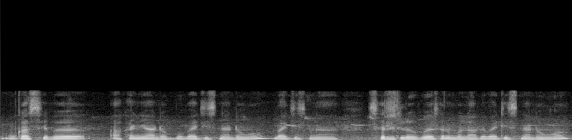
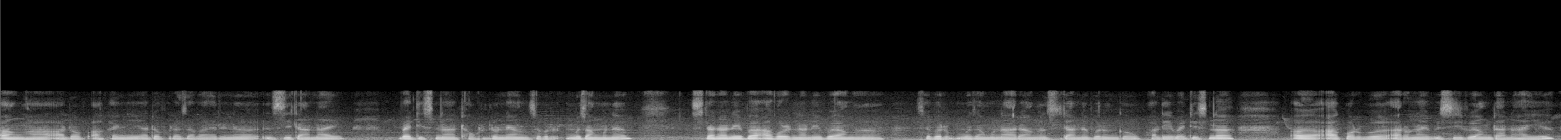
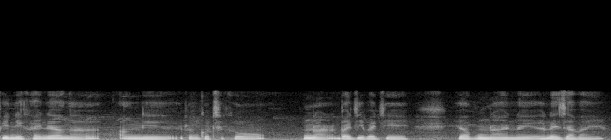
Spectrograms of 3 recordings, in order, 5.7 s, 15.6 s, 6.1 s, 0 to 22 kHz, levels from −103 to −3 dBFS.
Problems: low volume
